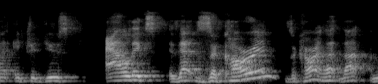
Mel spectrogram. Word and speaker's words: Zakharin: Is that Zakharin? Zakharin? I'm not butchering, right? Original version would be Zakharin, but in this country, people tend to pronounce Zakharin. Zakharin. So that's acceptable by now.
